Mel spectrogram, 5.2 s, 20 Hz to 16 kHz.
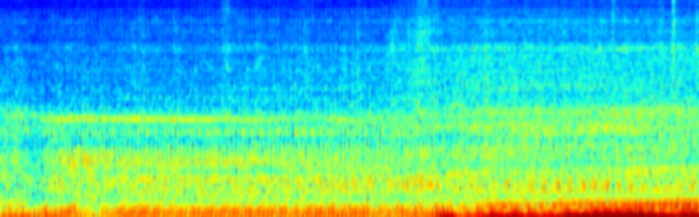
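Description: BMW E46 3 Series diesel engine running just after starting, a steady low idle. It gets louder about three seconds in as the car pulls out of the garage.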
